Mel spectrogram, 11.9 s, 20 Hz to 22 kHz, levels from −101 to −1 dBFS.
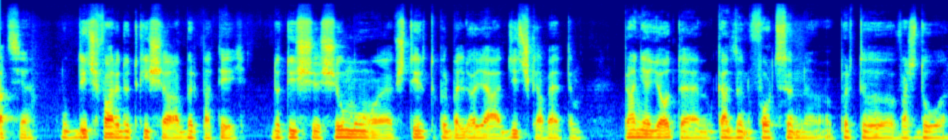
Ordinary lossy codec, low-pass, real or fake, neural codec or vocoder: none; 19.8 kHz; fake; vocoder, 44.1 kHz, 128 mel bands, Pupu-Vocoder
